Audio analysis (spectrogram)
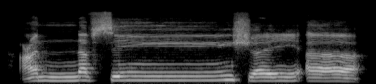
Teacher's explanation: Ada tanwin ketemu dengan shin. Ya. Maka itu dibaca samar-samar. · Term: ikhfa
